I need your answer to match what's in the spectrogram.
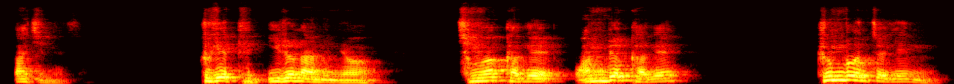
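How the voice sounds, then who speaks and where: Male pastor, sermon; expressive swinging delivery, exhorting the congregation. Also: lowish voice, echoey room. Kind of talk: sermon at an evening prayer meeting. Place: church.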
